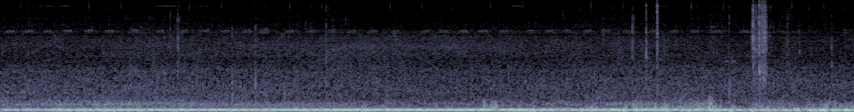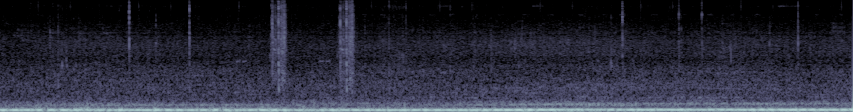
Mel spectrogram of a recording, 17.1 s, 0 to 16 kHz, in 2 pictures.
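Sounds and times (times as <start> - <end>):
faint hum: 0.0 - 17.0
low steady rumble: 0.0 - 17.0
faint clicks: 6.2 - 10.6, 14.6 - 16.7.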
